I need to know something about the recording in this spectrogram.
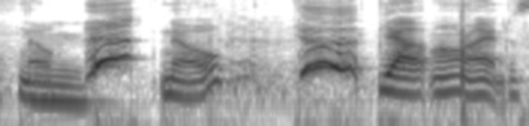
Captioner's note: gasps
